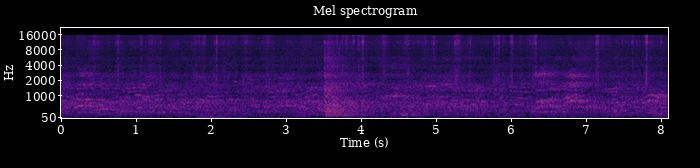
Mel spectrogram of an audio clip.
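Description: A Cubicle WuQue M 4x4 speedcube being turned rapidly in a speed solve, its plastic layers clicking, over a background of indistinct voices. A brief louder sound comes about three and a half seconds in.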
